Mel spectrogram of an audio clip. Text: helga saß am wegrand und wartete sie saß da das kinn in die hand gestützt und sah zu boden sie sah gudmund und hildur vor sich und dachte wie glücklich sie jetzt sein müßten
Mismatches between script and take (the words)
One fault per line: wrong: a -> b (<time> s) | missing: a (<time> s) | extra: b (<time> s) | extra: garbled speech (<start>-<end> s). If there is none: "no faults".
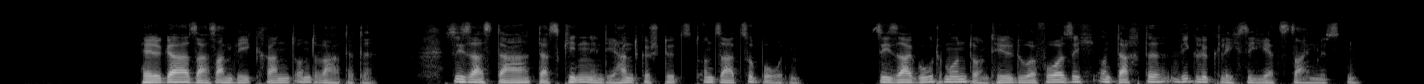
no faults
